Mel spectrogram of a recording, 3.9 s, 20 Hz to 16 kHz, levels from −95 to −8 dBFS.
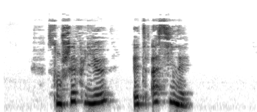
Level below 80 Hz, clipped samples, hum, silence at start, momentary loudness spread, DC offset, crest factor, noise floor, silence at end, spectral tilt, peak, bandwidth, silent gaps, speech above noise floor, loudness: -62 dBFS; under 0.1%; none; 0.75 s; 7 LU; under 0.1%; 16 dB; -83 dBFS; 1.05 s; -4.5 dB/octave; -2 dBFS; 9.4 kHz; none; 67 dB; -17 LUFS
